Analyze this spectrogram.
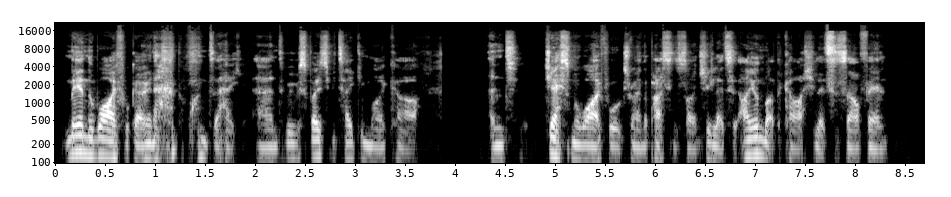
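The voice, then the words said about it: English Midlands accent. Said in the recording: “I'm in the Midlands, which you can probably tell from my accent”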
